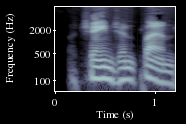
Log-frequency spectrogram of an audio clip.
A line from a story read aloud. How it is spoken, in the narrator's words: replied, her voice low and tense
